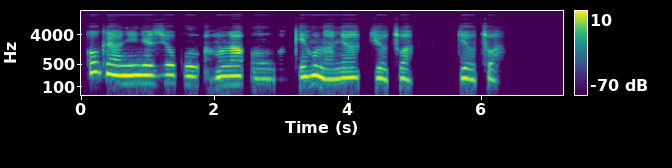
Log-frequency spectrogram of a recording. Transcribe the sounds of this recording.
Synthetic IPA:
o˦ɡa˨a˨ɲi˦ɲe˦zi˦o˦kʷu˦a̰˨ɦʊ˦la˦ɔ˨wa˨kɪ˦ɦʊ˦na˨ɲa˦d̥ɪ˦o˨tʊ˦a˨ | d̥ɪ˨o˨tʊ˦a˨

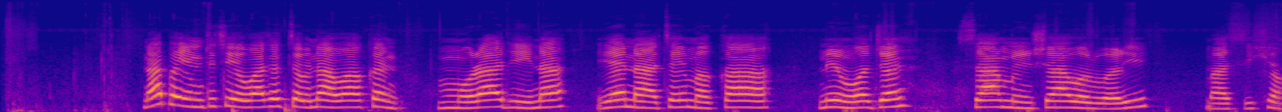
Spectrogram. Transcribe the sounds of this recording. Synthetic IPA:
na˦ɸɐ˨jɪ˦mti˦t͡ʃeː˦˨waː˦tɐ˦tːa˨wnaː˦˨waː˦kɐ˦˨n | mʊ˨ɾaː˦diː˨naː˦ | jɐ˦naː˨ta˦jmɐ˨kaː˦ | mɪ˦˨ŋwɐ˦d͡ʒɛ˦n | saː˦mʊ˨nʃaː˦wɐ˨rwɐ˨ɾiː˦ | maː˨suː˦kʲɐ˦˨

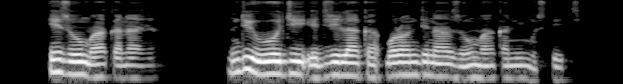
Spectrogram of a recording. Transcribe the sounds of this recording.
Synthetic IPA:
ɪ˦zʊ˨ʊ˦mʊ˨a˦ka˨na˦ɦa˦ | n̩˦dɪ˦u˨wo˦o˦d͡ʒiː˦˨e˨d͡ʒi˦ɾi˦la˦ka˦k͡pɔ˦ɾɔ˦n̩˦dɪ˦na˨a˦zʊ˨ʊ˦ma˨a˦ka˦ni˦mu˨steː˦˨ti̥˨

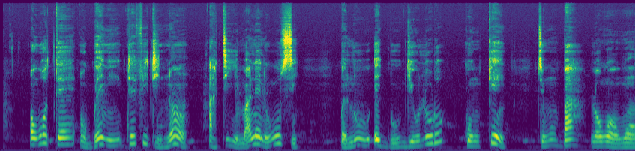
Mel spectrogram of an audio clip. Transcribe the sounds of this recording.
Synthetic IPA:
ɔ˧wɔ˦tɛ˧ɔ˨ɡ͡bɛ˨˦˨nĩ˧de˦fi˦˨di˨nãː˦˨ | a˨ti˧i˨mã̰˨˦nɛ̃˦˨lo˨˦wo˦˨si˨ | k͡pɛ˨lu˨˦e˧ɡ͡bo˨˦ɡi˧o˧lo˦ɾo˦˨ | ko˧˨ŋ̩˧kẽ˦˨n˨ | ti˦w̃ɔ̃˦ba˦lɔ˧wɔ̃˦ɔ˨w̃ɔ̃˧

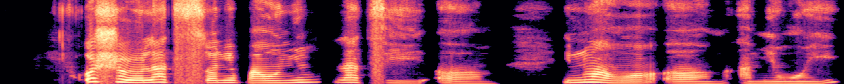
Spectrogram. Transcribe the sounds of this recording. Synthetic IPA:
o˦ʃo˦˨ɾo˨˦la˦˨ti˧sɔ˧nĩ˦k͡pa˧o˧j̃ũ˦la˦˨ti˧ɔ˦˨m | i˧nũ˦a˦˨w̃ɔ̃˧˦˨ma̰˨mĩ˨w̃ɔ̃˧ji˨˦

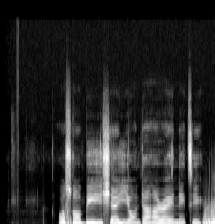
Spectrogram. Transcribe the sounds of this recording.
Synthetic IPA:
o˦sɔ˧bi˦i˧ʃɛ˦i˨ɔ˨n̩˨da˧˦ɦa˧ɾa˧ɛ˧nĩ˧ti˦

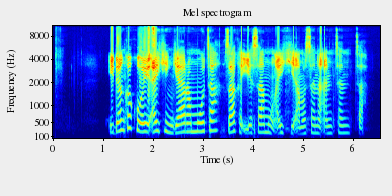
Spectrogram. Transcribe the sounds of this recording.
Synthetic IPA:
ʔɪ˨dɐ˦ŋka˦kʷoː˨ji˦ʔa˦jkʲɪ˨ŋɡʲaː˦ɽɐ˦mːoː˦taː˦z̥aː˦ka˨ʔɪ̰˦ja˨saː˦mʊ˨ŋʔa̰˦jkʲiː˨ʔa̰˨mɐ˦sɐ˦na̰˦ʔa̰˦ntʰɐ˦ntʰa˨ʔ

